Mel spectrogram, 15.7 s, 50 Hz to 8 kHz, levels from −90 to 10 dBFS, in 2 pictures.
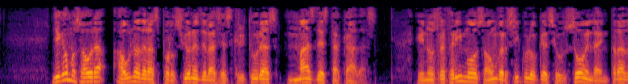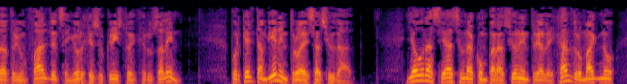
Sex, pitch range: male, 110-145 Hz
